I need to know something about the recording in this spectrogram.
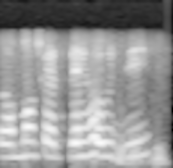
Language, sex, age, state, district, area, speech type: Odia, female, 30-45, Odisha, Sambalpur, rural, conversation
